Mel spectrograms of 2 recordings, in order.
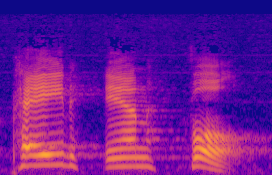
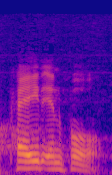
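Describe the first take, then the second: First: Paid in full, drawn out. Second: Quiet, slower "paid in full" after the first; soft repeat. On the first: Preacher to congregation, slowly spelling out the note. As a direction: stretch each word slowly, "Paid... in... full". Reading the debt note aloud. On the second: Preacher explaining tetelestai, softly echoing the phrase. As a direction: let "paid in full" fall softly, almost to yourself. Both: Acted.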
